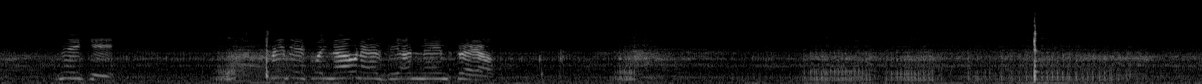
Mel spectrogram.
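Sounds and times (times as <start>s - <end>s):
motorcycle engine at low revs: 1.2s - 4.2s, 4.9s - 12.0s.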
